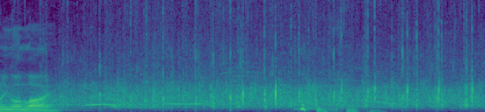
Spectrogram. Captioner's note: applause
